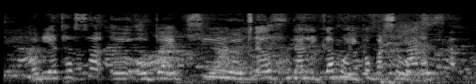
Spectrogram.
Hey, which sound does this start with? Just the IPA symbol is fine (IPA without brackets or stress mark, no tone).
ɔ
